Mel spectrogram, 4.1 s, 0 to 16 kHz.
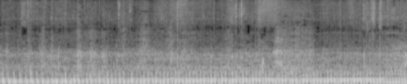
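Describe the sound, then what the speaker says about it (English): A Honda CRF125F mini dirt bike runs close by on single track in Cambridge, Idaho, its small engine buzzing loudly and steadily while scraping and clattering against a tree branch. "I'm basically running into a tree on this bike."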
